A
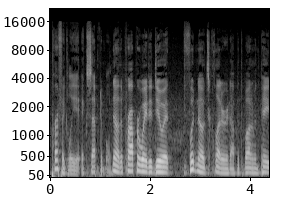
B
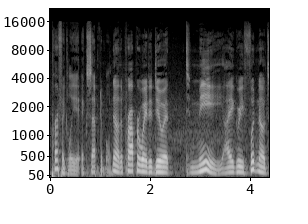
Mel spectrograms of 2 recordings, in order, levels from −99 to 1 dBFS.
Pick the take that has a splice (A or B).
A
